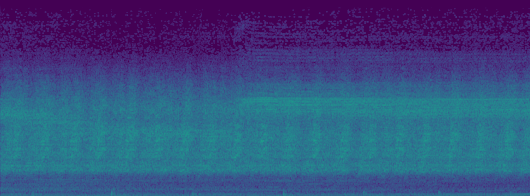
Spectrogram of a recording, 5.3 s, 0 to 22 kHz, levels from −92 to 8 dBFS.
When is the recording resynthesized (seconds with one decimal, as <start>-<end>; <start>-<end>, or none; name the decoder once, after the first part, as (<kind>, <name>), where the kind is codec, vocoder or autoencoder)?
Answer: none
